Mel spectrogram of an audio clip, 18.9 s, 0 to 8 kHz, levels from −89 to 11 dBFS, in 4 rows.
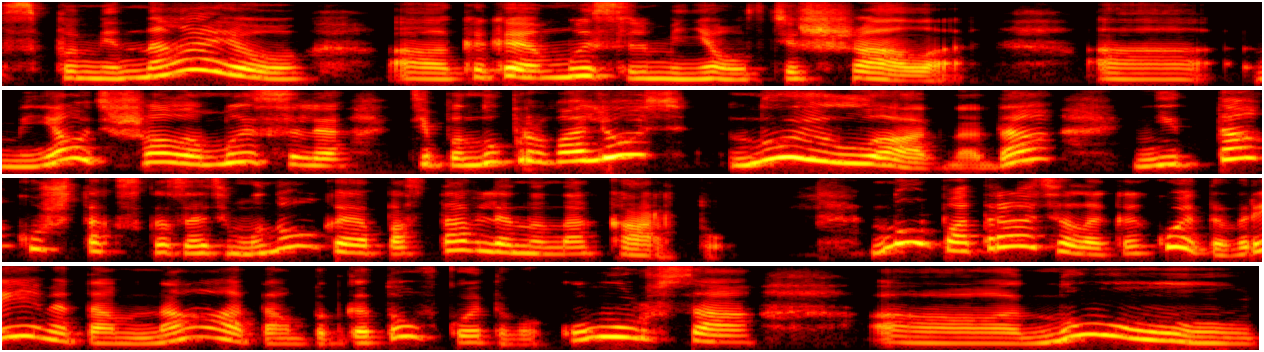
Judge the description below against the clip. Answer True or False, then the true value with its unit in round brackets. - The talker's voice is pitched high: True (230 Hz)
